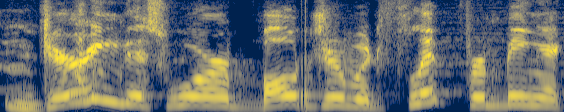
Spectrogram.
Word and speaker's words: Bulger: I googled it. It's Bulger.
